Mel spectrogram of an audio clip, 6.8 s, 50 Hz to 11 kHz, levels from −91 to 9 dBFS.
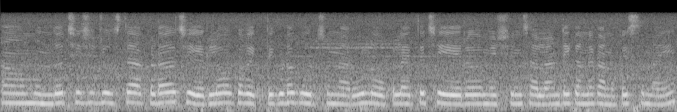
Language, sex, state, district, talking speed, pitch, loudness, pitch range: Telugu, female, Telangana, Nalgonda, 140 wpm, 235 Hz, -12 LUFS, 225-250 Hz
